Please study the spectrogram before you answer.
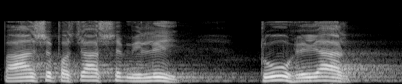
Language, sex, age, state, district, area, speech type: Odia, male, 60+, Odisha, Nayagarh, rural, read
